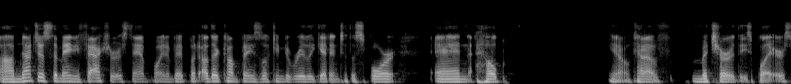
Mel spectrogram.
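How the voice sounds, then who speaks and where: A man speaks at a fairly quick pace with monotone, flat intonation and vocal fry. His pitch is medium, and the background is quiet. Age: 20s. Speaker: podcast co-host. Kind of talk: casual chat.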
